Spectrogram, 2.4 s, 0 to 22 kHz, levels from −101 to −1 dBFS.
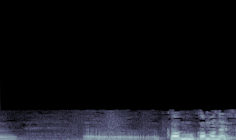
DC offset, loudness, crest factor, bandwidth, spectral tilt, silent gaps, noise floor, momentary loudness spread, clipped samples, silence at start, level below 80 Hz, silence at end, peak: under 0.1%; -29 LUFS; 20 dB; 5 kHz; -9.5 dB/octave; none; -59 dBFS; 19 LU; under 0.1%; 0 s; -64 dBFS; 0 s; -12 dBFS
